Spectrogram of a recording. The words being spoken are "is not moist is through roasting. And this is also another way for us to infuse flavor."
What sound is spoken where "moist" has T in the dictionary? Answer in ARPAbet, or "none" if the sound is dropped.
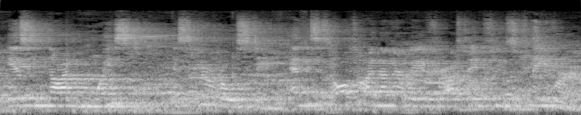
T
